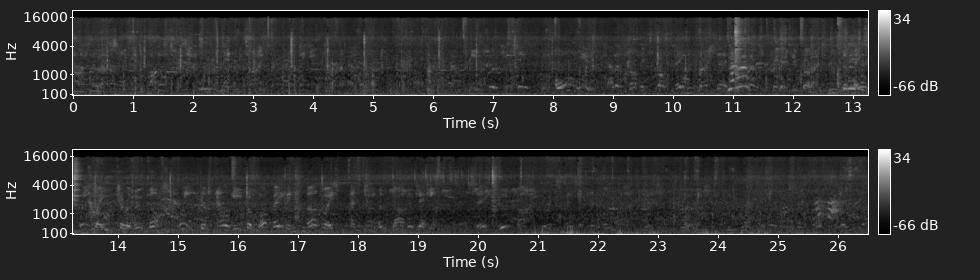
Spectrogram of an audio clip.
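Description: Footsteps shuffle on a hard floor nearby.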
